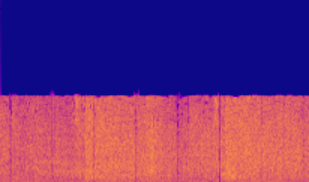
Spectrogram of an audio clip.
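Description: A flamethrower roars with a steady rushing hiss.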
